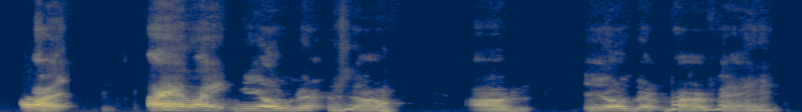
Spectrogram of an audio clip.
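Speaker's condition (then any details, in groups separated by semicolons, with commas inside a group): Cerebral palsy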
